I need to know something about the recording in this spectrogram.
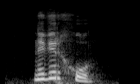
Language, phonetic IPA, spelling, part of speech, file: Russian, [nəvʲɪrˈxu], наверху, adverb, Ru-наверху.ogg
- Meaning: 1. above (in a higher place) 2. upstairs (located upstairs)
